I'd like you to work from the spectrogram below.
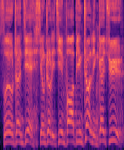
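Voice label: Speech Quick Commands Enemy Point, Chinese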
